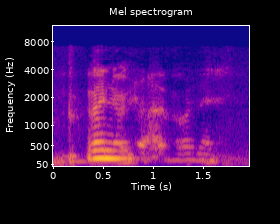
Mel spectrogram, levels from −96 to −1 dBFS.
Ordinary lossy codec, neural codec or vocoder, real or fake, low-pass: MP3, 64 kbps; codec, 16 kHz, 1.1 kbps, Voila-Tokenizer; fake; 7.2 kHz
